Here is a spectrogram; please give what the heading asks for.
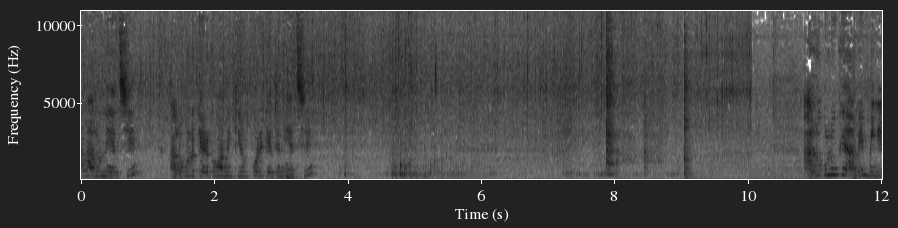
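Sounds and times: potatoes sizzling in oil: 0.0 - 10.1
potatoes clattering into pan: 3.9 - 6.2.

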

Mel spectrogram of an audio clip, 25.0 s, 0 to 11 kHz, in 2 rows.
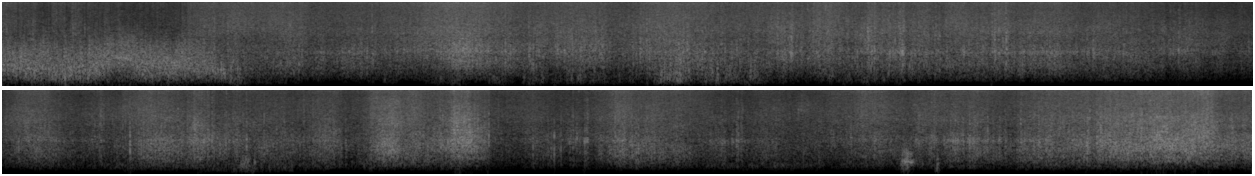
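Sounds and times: wind on microphone: 0.0 - 3.2, 4.8 - 7.7
board sliding over snow: 0.0 - 25.0.

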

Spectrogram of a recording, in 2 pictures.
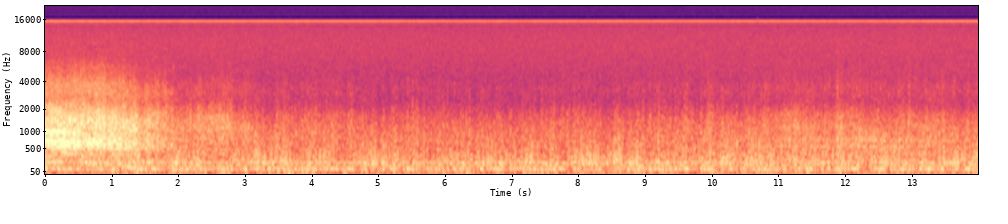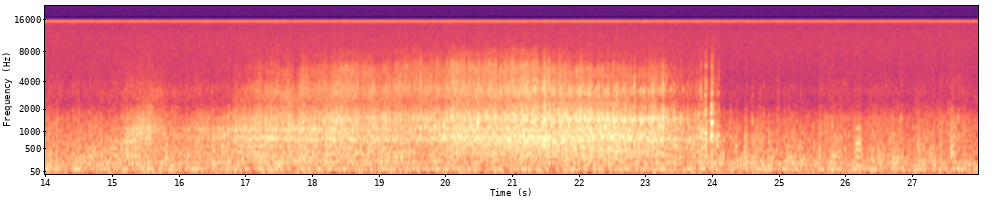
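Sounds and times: rushing noise: 0.0 - 3.0, 11.0 - 22.8.

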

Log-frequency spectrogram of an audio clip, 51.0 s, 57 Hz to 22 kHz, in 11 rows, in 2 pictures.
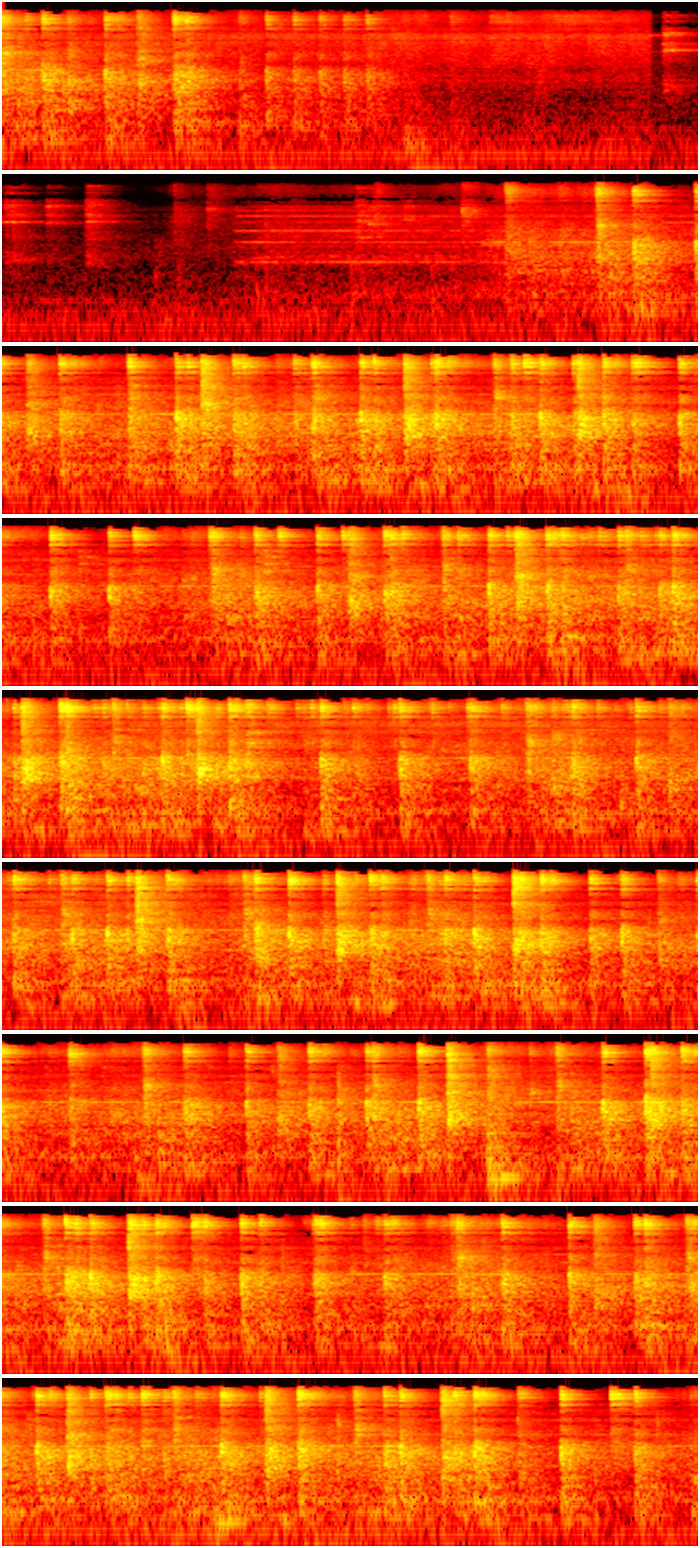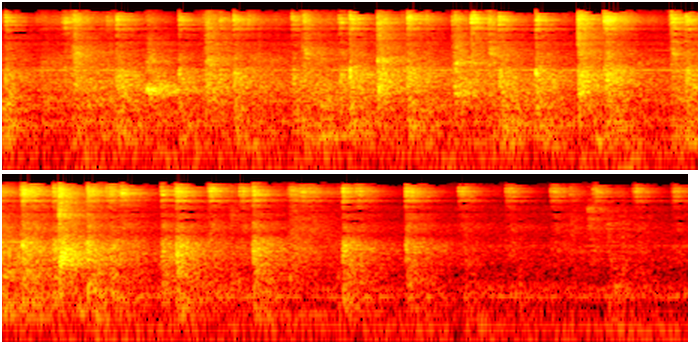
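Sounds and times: table tennis balls clicking: 0.0 - 2.6, 8.6 - 50.9.

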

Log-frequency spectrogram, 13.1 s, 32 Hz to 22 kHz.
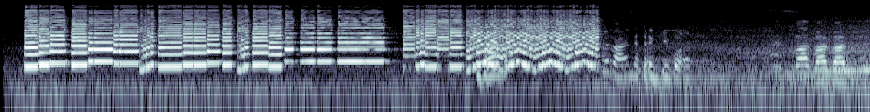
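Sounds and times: musical truck horn tune: 0.3 - 9.2.

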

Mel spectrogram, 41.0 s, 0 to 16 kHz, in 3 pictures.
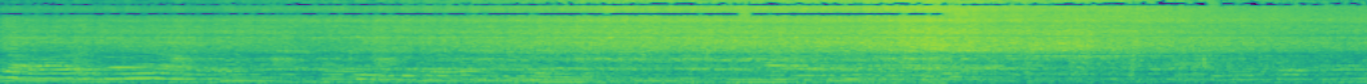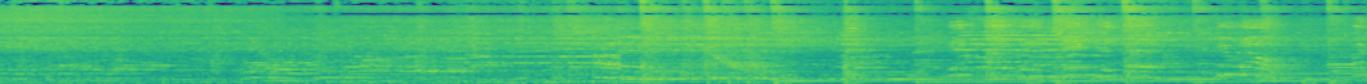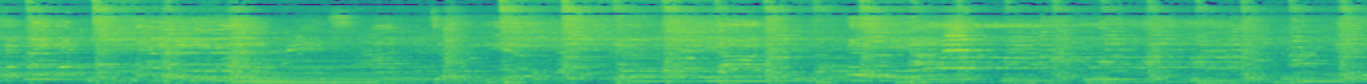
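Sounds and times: song with singing and bass: 0.0 - 41.0.

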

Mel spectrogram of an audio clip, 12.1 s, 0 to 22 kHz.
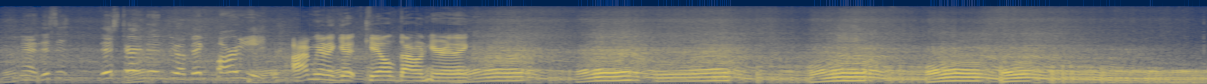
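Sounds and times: snowmobile engine revving: 0.0 - 12.0.

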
